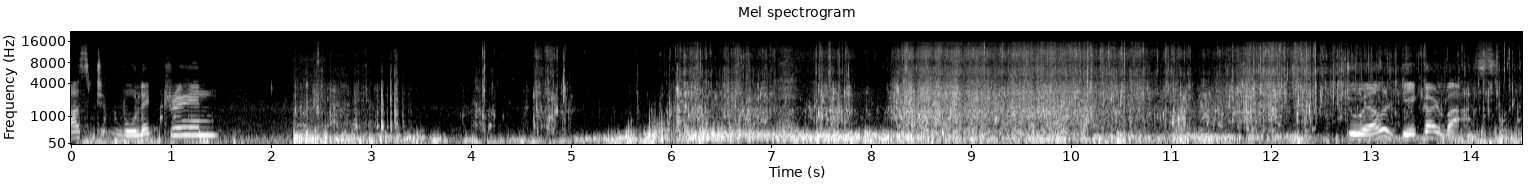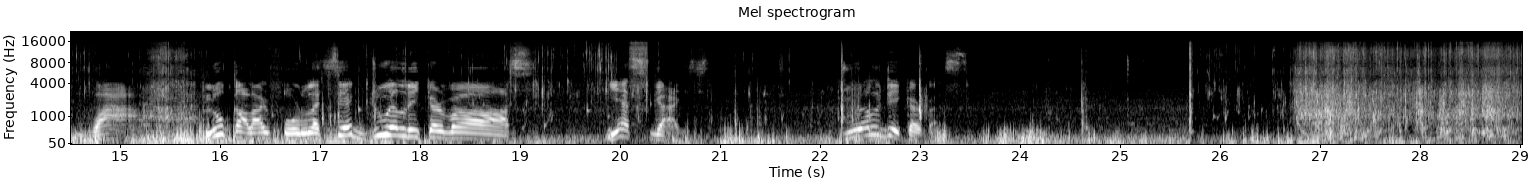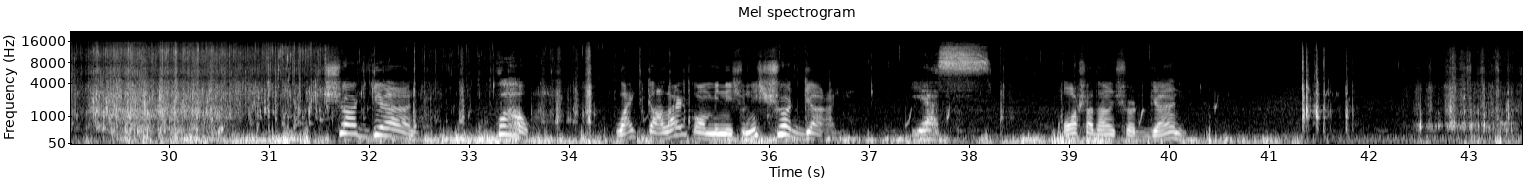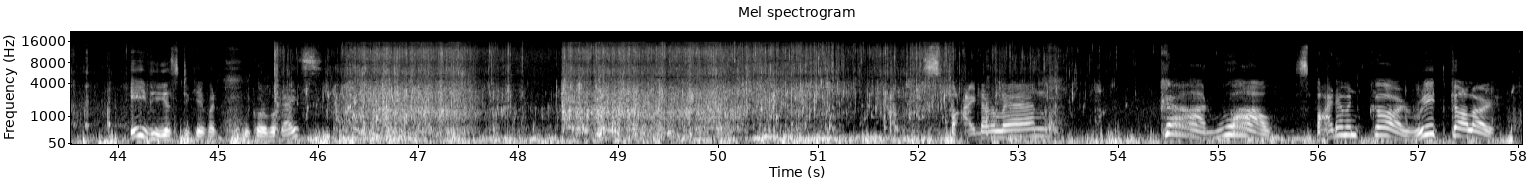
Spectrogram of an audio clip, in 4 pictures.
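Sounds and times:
water splashing and sloshing: 2.2 - 16.0, 16.8 - 20.3, 20.9 - 23.1, 25.7 - 35.2, 41.4 - 44.1, 45.5 - 54.4.

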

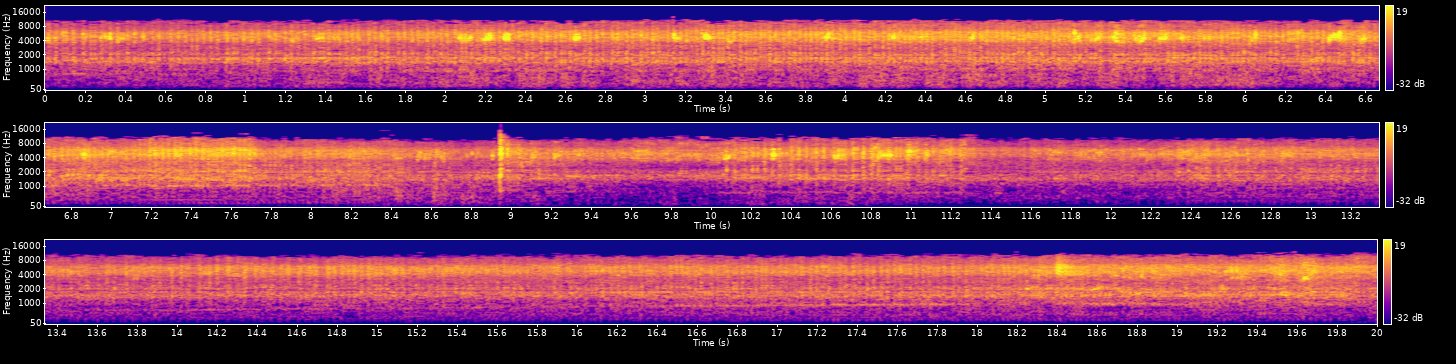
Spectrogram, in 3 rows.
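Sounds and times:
go-kart engine running: 0.0 - 20.0.

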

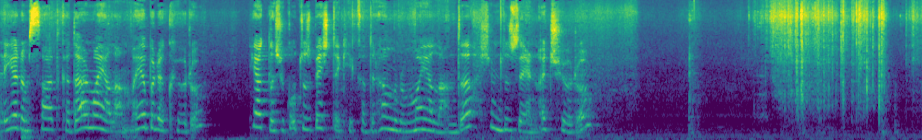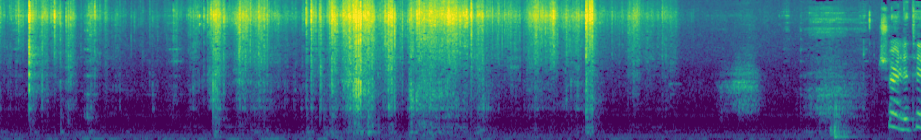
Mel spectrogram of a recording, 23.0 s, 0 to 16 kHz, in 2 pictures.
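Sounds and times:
cling film crinkling: 9.4 - 20.1.

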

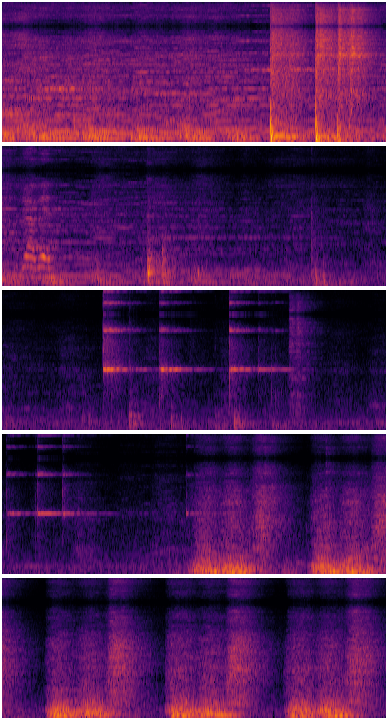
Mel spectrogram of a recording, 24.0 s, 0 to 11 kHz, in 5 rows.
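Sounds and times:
metal clinking: 10.9 - 13.6, 14.4 - 15.8.

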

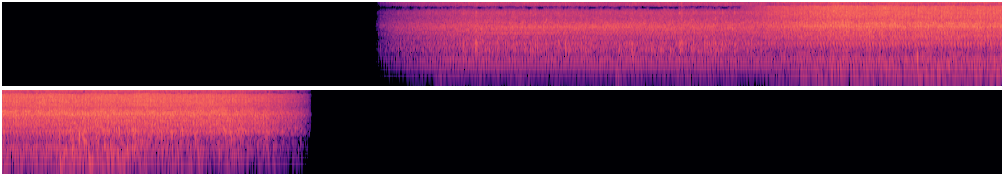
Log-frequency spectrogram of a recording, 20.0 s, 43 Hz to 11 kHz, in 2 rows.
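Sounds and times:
chainsaw engine running: 3.8 - 13.1.

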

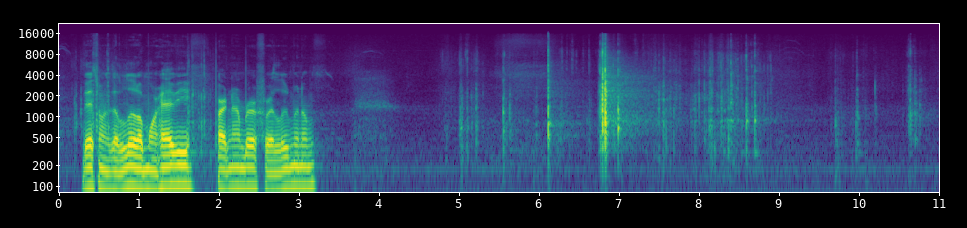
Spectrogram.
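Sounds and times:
plastic bag crinkling: 4.8 - 10.8
plastic snapping and clicking: 5.1 - 8.9.

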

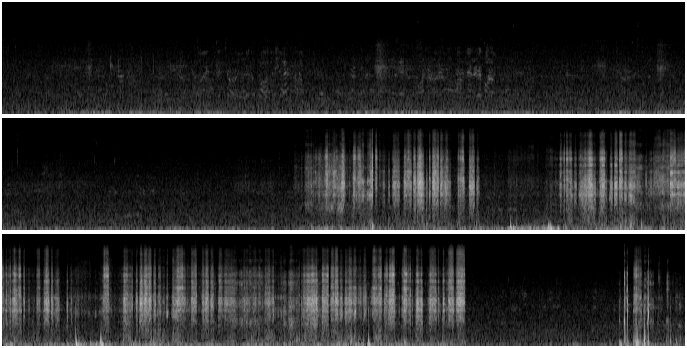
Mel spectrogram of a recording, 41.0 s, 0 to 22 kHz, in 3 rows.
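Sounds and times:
rubbing against microphone: 19.5 - 36.6, 39.6 - 40.9
small knocks and crackles: 19.5 - 36.6, 39.6 - 40.9.

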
